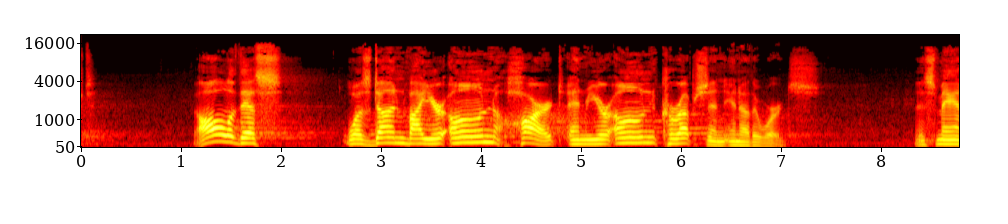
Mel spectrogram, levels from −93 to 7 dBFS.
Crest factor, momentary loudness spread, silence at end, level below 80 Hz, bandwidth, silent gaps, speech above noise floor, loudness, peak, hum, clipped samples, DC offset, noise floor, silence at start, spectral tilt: 18 dB; 15 LU; 0 s; -62 dBFS; 15.5 kHz; none; 42 dB; -16 LUFS; 0 dBFS; none; under 0.1%; under 0.1%; -58 dBFS; 0.05 s; -5 dB/octave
